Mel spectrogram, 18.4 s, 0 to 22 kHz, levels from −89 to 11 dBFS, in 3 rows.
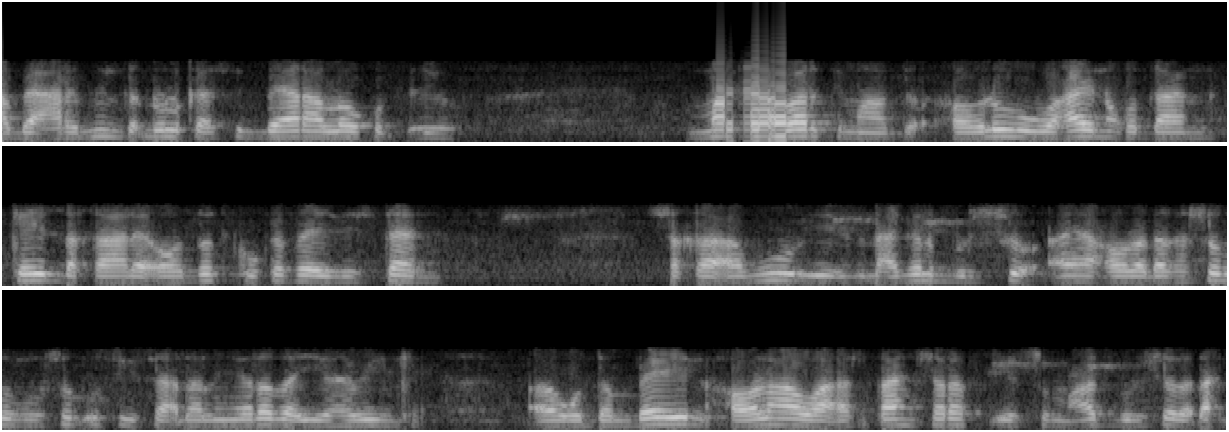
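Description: It's a speech recording that's been through the GSM full-rate codec for its whole length. You get that buzzy, gravelly roughness from the pulse-driven vocal tract model, and everything sits in a narrow phone band of roughly 250 Hz to 3.4 kHz, with nothing above about 4 kHz. That's consistent with the 13 kbps full-rate coder. Then from 3.58 to 3.92 s, right before "timaaddo xooluhu waxay", the voice turns into a rigid metallic buzz at 188 Hz. That's likely robotic sound from repeated short buffers: a chunk of roughly 5 ms gets replayed in place of most of the real audio there, which stamps that fixed pitch on it.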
